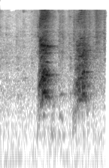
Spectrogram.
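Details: Pet Chihuahua giving two sharp, high barks about half a second apart, each a short bright yap, against an otherwise quiet background.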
